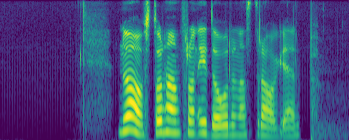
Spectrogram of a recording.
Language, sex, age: Swedish, female, 30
